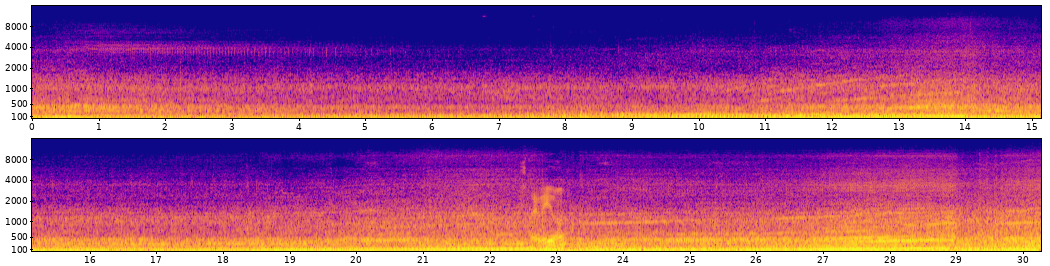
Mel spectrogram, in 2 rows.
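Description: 1999 Suzuki Hayabusa's inline-four engine heard from the rider's seat with wind rush: running low and steady at first, then its note rising as the bike accelerates, easing, and rising again and louder near the end.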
